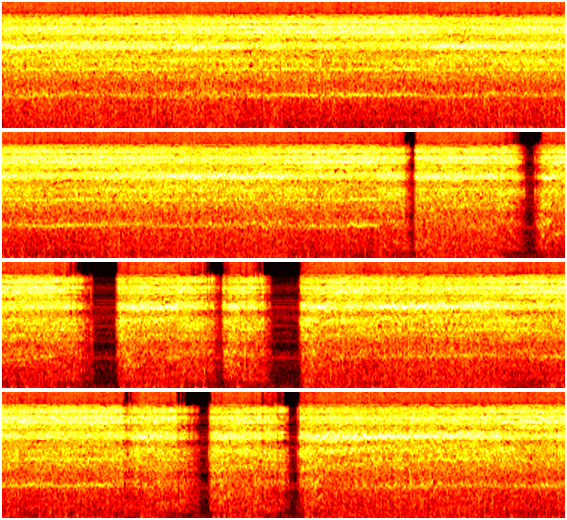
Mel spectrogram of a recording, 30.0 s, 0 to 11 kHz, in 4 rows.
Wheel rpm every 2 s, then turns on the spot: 230, 230, 220, 230, 230, 220, 150, 120, 80, 90, 210, 220, 110, 130, 220.
none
